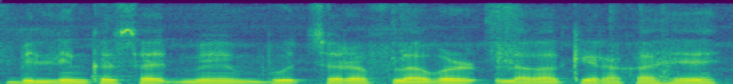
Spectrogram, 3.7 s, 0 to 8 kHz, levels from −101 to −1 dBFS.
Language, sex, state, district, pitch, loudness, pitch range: Hindi, male, Arunachal Pradesh, Papum Pare, 135 Hz, -15 LUFS, 125-135 Hz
